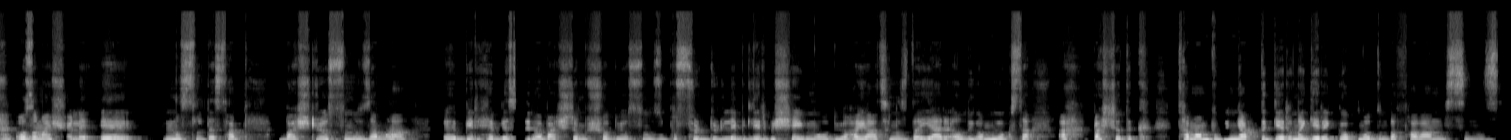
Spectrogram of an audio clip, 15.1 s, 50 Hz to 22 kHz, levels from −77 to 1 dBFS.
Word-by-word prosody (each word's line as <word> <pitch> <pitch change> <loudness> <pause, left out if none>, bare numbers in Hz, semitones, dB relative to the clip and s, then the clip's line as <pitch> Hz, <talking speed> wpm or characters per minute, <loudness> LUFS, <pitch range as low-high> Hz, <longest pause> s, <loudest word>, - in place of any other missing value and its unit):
O 265 - +6
zaman 315 +2 +2
şöyle, 315 -2 -3
eee, 255 - +3 0.2
nasıl 270 +4 -1
desem, 280 -4 -1 0.4
başlıyorsunuz 295 - -1
ama, 335 - -1 0.3
eee, 235 -1 +1
bir 285 - +1
hevesle 270 +8 -1
mi 340 - -5
başlamış 245 -5 -2
oluyorsunuz? 200 -1 -5
Bu, - - -4
sürdürülebilir 245 +3 -2
bir - - +1
şey 315 -5 +1
mi 225 -2 -2
oluyor? 190 +1 -2
Hayatınızda 210 +1 0
yer 230 -1 +3
alıyor 250 +7 0
mu, 270 -1 +5
yoksa, 260 +2 -2 0.2
"Ah - - -1 0.2
başladık, 255 0 -1 0.2
tamam 300 -5 +5
bugün 270 +1 +4
yaptık 260 0 +3
yarına 265 0 +6
gerek 245 0 +3
yok." 265 -1 +1
modunda 235 0 0
falan 240 -3 0
mısınız? 185 -6 -7
255 Hz, 145 wpm, -23 LUFS, 225-275 Hz, 0.4 s, O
